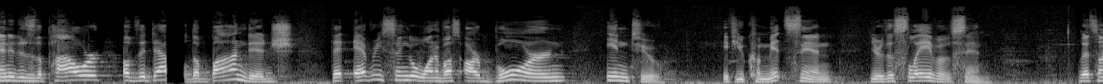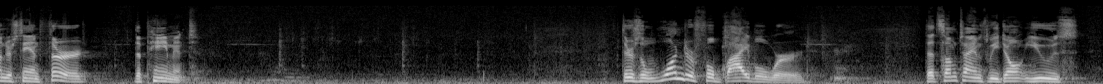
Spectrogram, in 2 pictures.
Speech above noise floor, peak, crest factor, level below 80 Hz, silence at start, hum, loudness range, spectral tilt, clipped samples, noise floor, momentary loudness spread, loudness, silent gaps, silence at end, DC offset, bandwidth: 23 dB; -2 dBFS; 16 dB; -40 dBFS; 0 s; none; 8 LU; -5.5 dB/octave; under 0.1%; -39 dBFS; 21 LU; -17 LUFS; none; 0 s; under 0.1%; 17 kHz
